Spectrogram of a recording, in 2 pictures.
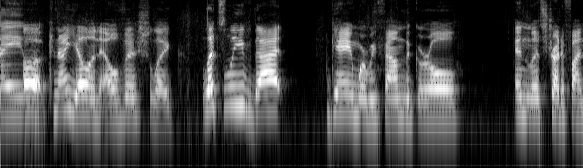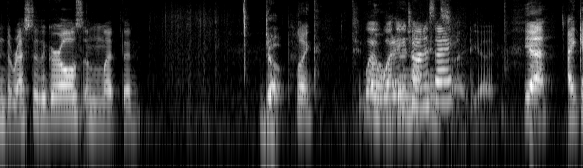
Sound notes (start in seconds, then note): none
